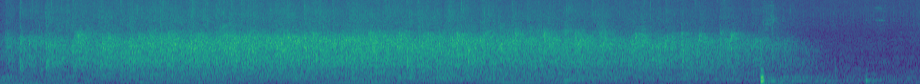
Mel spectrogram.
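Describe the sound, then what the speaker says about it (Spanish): Warm audience applause at an educators' forum greeting a guest speaker, steady dense clapping that holds for several seconds, then tapers to a few scattered claps and a thump before quiet. "Recibamos con un fuerte aplauso a nuestro conferencista invitado."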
